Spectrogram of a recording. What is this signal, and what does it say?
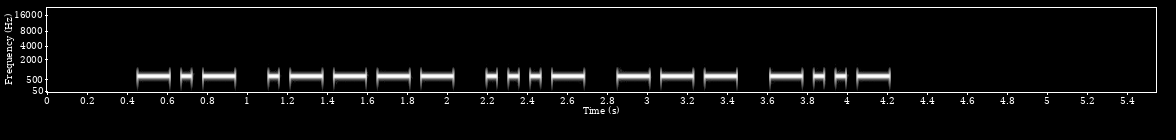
Morse code, heard as a keyed tone, about 25 wpm, 700 Hz. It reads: K1VOX
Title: Speed Racing - USA 1x3 Call Signs 22wpm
